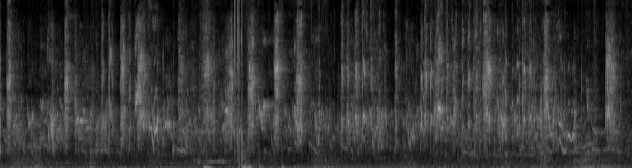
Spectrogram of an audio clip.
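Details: Twenty pairs of budgerigars chirping in a lively, continuous chorus of scratchy squawks, high twitters and short whistles, with a few sharp clicks between bursts.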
